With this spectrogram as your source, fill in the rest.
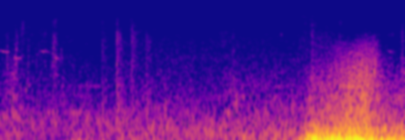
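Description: Water laps softly against a shore.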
